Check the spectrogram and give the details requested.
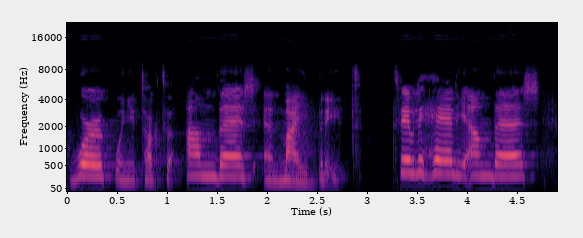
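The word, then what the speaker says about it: Anders: We do the same thing when we say Andesh in Swedish. Andesh is this Swedish name, but RS always makes this sh sound in Swedish.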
